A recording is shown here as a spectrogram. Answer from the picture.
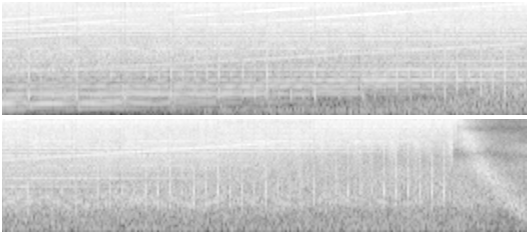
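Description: Electro house build-up with no kick or bass: several synth sweeps rise steadily in pitch over a dense, noisy synth texture, and a steep falling sweep comes near the end, just before the track drops back in.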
